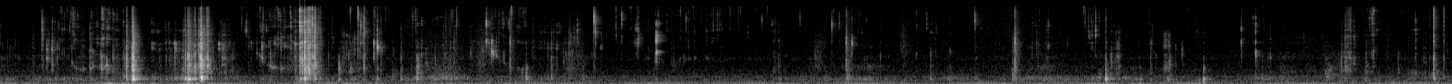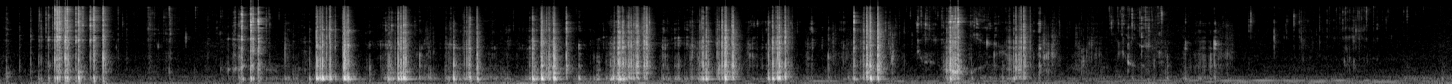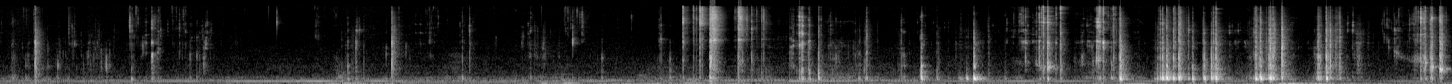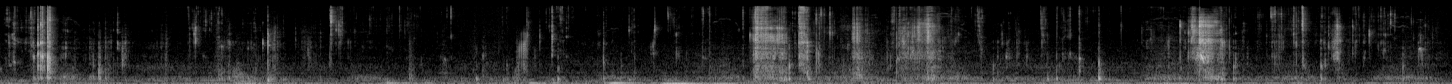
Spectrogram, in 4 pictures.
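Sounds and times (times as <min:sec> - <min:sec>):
crab shell crunching: 0:00.4 - 0:07.8, 0:13.4 - 0:28.4, 0:32.1 - 0:58.0.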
